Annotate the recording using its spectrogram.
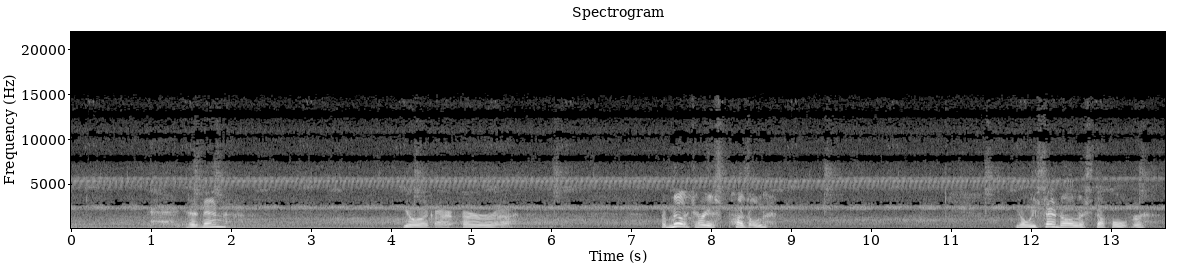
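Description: An elderly man speaks slowly and calmly in short bursts, close by, outdoors.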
